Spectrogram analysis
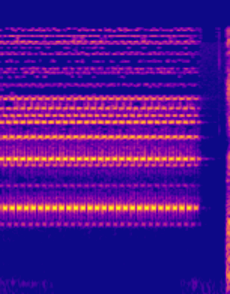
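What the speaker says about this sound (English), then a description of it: "The house phone rings" A house telephone rings with a steady electronic warble for about two seconds, loud and close, then stops as the handset is picked up; no one speaks.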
